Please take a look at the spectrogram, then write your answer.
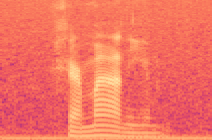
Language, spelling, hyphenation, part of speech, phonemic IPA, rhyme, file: Dutch, germanium, ger‧ma‧ni‧um, noun, /ˌɣɛrˈmaː.ni.ʏm/, -aːniʏm, Nl-germanium.ogg
- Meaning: germanium (chemical element)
